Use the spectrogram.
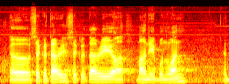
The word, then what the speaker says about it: Bonoan: secretary secretary uh mani bonan and that's the proper pronunciation by the way of his uh of his name it's not bonan it's bonan um uh the the proper ilokano translation uh The Honorable members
